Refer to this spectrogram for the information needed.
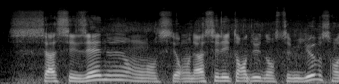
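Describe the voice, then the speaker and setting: Noticeable background noise behind a man talking fairly quickly, fairly high in pitch, with ordinary pitch variation. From northeastern France. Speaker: permaculture association founder. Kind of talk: interview. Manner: hesitant.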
